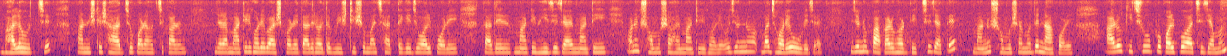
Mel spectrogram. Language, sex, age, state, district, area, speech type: Bengali, female, 30-45, West Bengal, Jhargram, rural, spontaneous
